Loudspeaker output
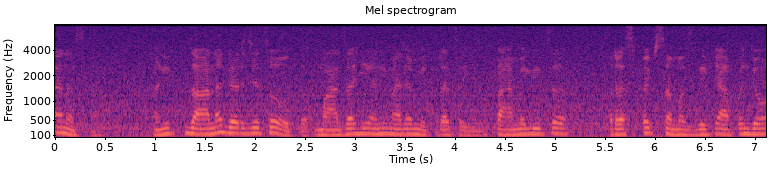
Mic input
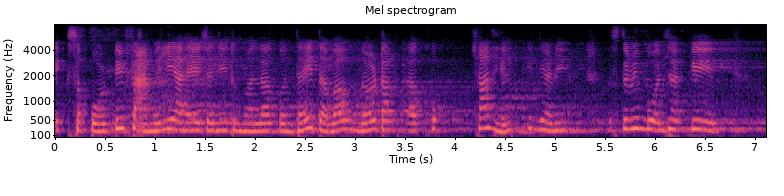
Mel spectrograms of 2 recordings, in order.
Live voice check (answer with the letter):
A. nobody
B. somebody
B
